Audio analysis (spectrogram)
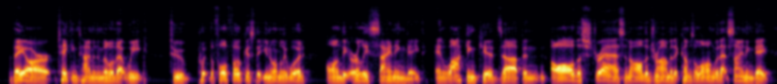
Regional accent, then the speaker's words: Columbus, Georgia, United States; moved away as an adult; now in Nashville, United States; I grew up in Columbus, Georgia, which is right on the Chattahoochee River

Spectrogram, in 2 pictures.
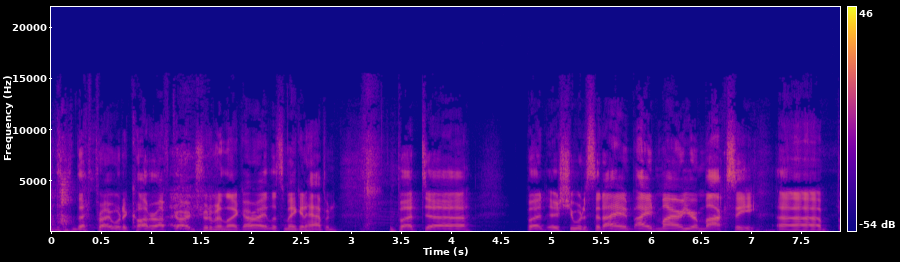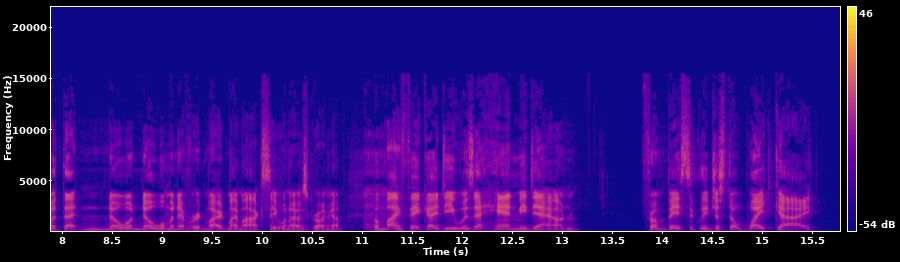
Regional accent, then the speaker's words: Santa Rosa, California, United States

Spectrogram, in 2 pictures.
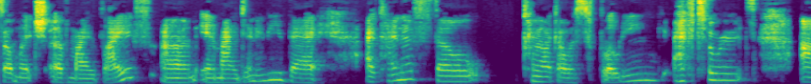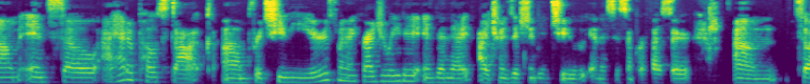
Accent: Chicago, Illinois, United States; now in Maryland, United States; I am originally from Chicago, and I live here in Maryland with my husband and my three kids.

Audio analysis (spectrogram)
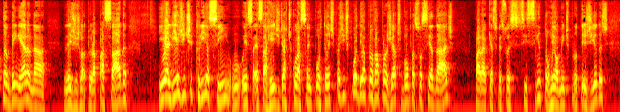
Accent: Nova Iguaçu, Rio de Janeiro, Brazil; Eu sou da, da, terra de Nova Iguaçu, nasci e criado em Nova Iguaçu

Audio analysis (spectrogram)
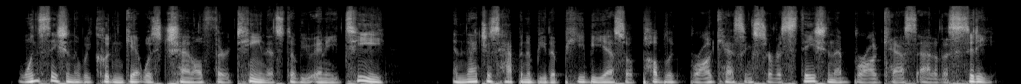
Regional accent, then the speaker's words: Catskill Mountains, New York, United States; born or raised there; also born or lived in Brooklyn, New York

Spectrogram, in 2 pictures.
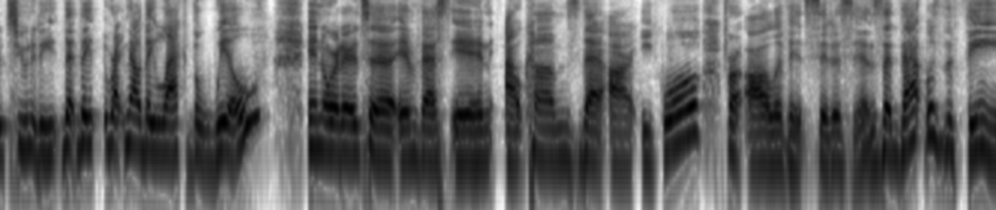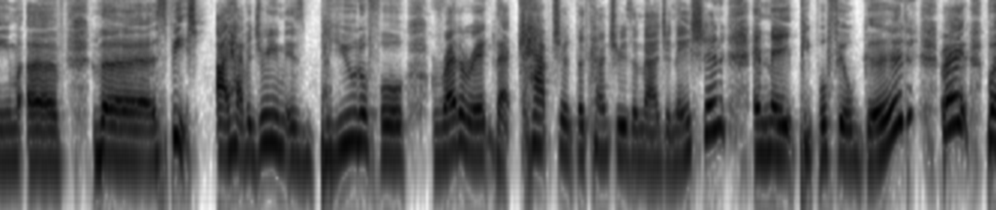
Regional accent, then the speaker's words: Atlanta, Georgia, United States; I grew up in Atlanta

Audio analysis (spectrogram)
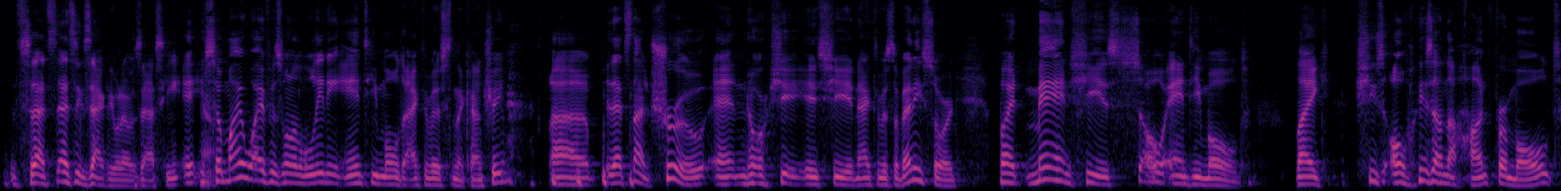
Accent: Turkey; moved away; I am from Turkey

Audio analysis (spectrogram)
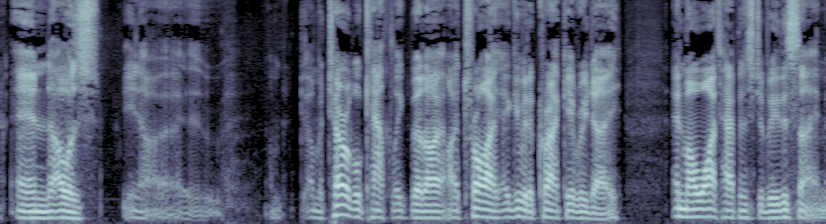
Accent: India; now in Perth, Australia; I come from India

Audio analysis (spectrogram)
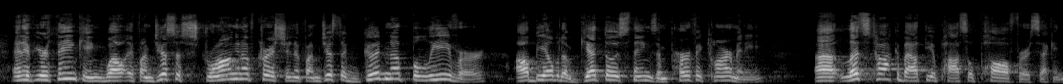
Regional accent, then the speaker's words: Laguna Beach, California, United States; also born or lived in Columbia, South Carolina; I was raised in Laguna Beach

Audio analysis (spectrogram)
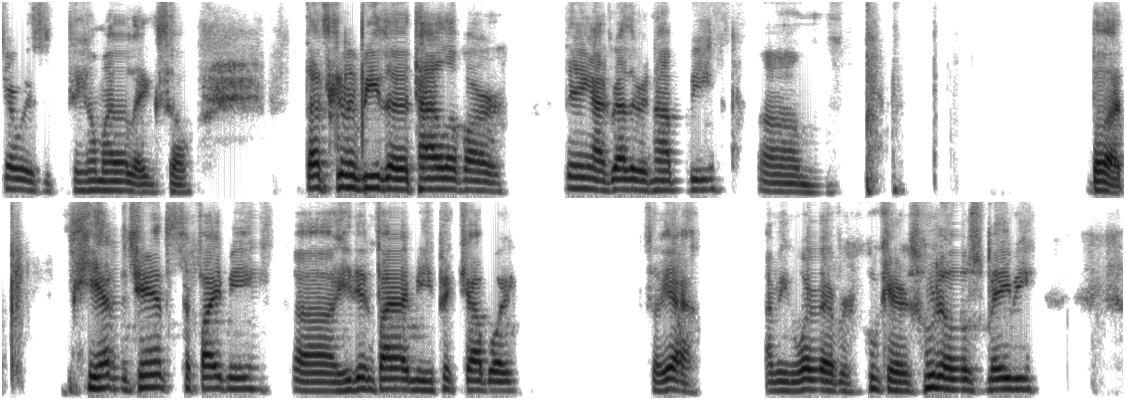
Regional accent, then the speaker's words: Arizona, United States; I'm from Arizona

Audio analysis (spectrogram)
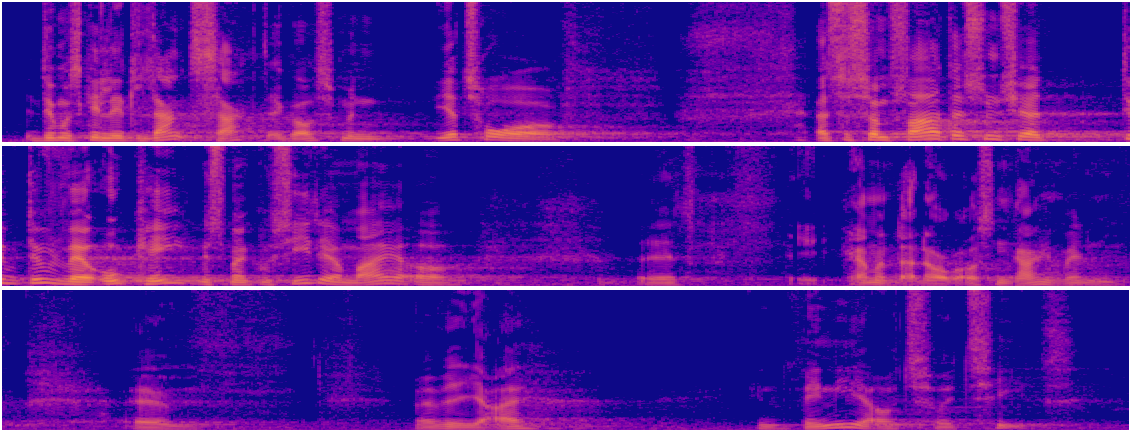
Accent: Denmark; Vi er nogle danskere, er vi.

